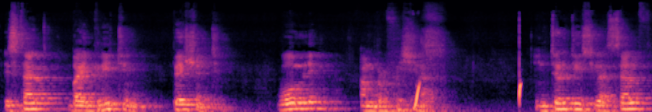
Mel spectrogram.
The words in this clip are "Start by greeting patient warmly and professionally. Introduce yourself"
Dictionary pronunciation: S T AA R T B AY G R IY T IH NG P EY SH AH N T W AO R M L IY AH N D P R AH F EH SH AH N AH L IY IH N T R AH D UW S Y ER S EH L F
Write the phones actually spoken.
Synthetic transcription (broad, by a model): S T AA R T B AY G R IY T IH NG P EY SH AH N T W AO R M L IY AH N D P R AH F EH SH AH N AH L IY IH N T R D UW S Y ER S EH L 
